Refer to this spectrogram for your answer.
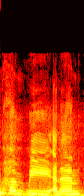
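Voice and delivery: normal talking voice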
